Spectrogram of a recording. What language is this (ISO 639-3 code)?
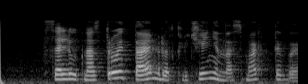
rus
